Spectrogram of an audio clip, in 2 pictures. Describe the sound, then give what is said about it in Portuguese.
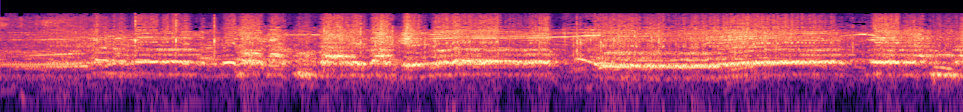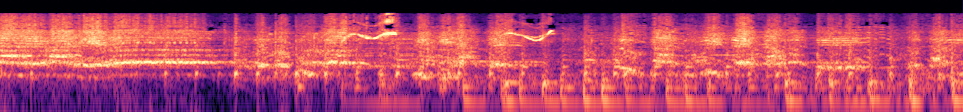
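Football supporters from Maroñas chant a message to the Parque Rodó supporters of Defensor, a sustained, loud melody sung together in a massed crowd. Partway through, a steady low beat joins in and a few high whistles cut above the singing. “Então agora a gente vai ouvir esse recado né, do, do pessoal de Marônias para o pessoal do Parque Rodó, no caso o defensor.”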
